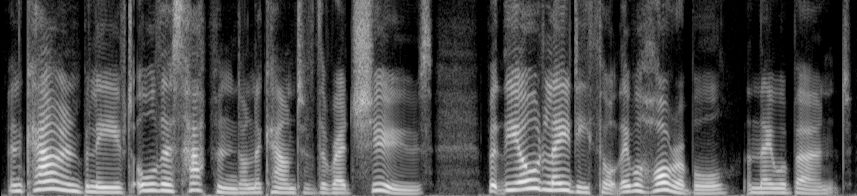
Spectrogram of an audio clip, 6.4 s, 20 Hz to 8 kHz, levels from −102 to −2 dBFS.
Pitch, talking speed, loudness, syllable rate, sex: 210 Hz, 225 wpm, -20 LUFS, 6.0 syllables/s, female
